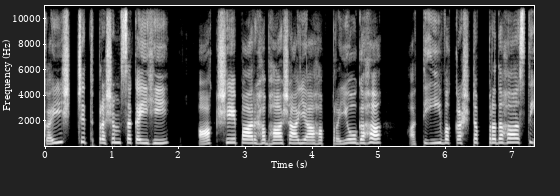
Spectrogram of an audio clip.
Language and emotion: Sanskrit, disgusted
